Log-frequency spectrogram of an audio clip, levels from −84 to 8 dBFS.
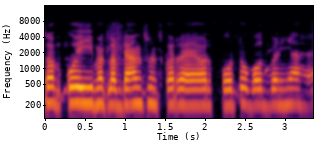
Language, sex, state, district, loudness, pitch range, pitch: Hindi, male, Uttar Pradesh, Deoria, -16 LUFS, 200-220 Hz, 210 Hz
